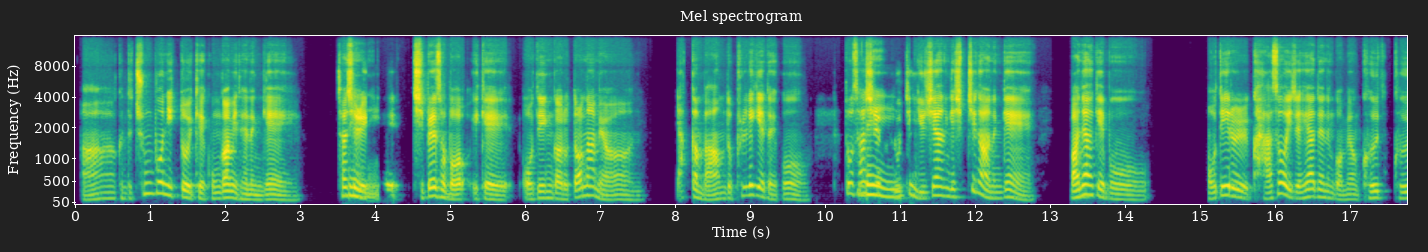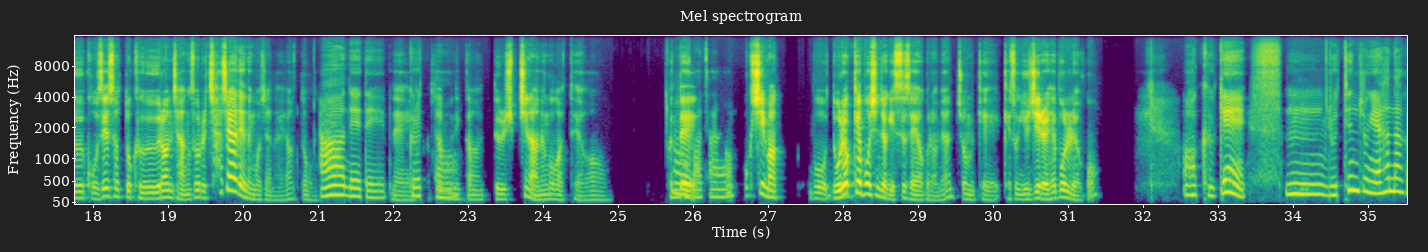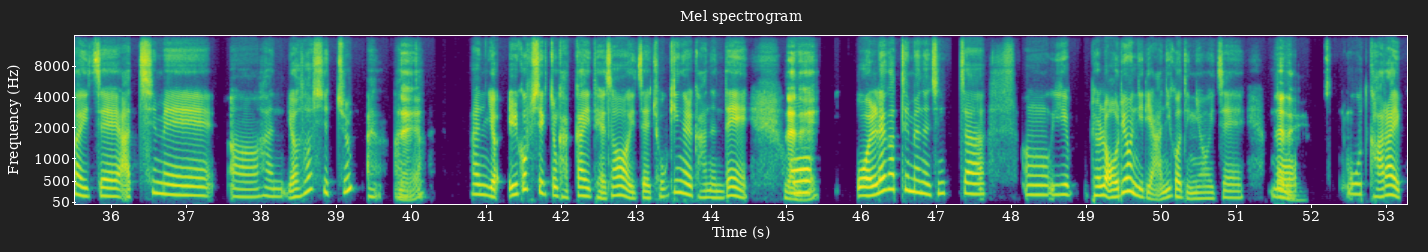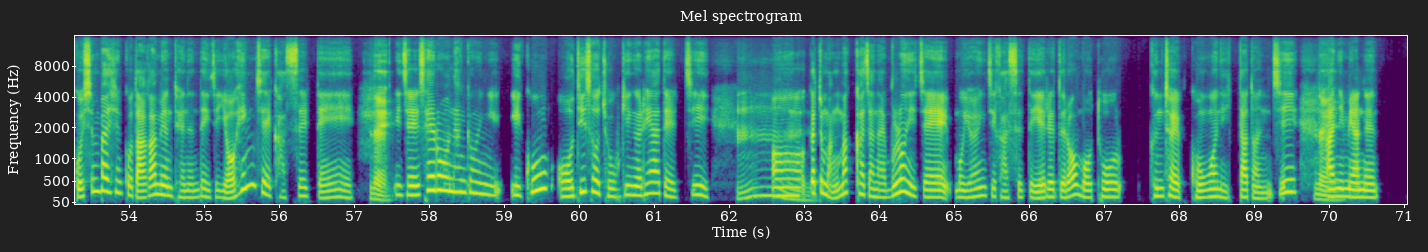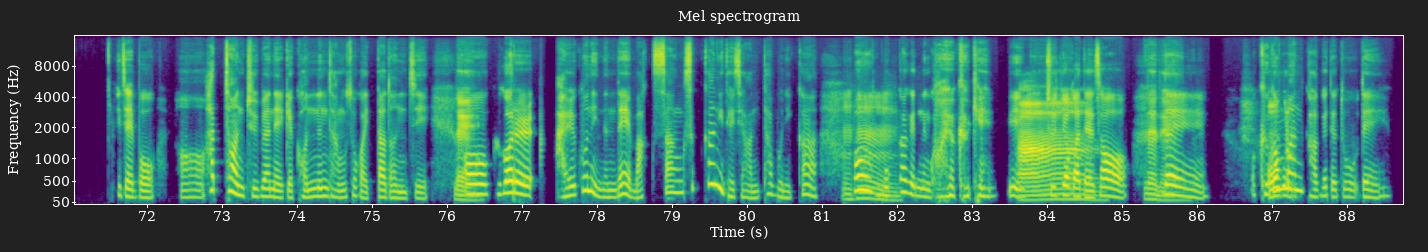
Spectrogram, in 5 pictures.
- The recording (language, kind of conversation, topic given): Korean, advice, 여행이나 출장 중에 습관이 무너지는 문제를 어떻게 해결할 수 있을까요?
- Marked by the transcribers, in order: other background noise; tapping; laughing while speaking: "거예요 그게"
